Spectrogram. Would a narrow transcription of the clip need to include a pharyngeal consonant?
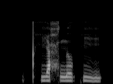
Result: yes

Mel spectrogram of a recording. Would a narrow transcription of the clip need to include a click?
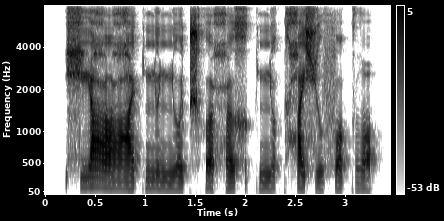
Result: no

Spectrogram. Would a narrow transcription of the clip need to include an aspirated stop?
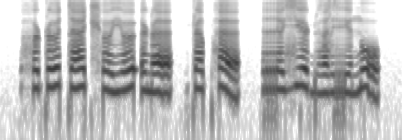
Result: yes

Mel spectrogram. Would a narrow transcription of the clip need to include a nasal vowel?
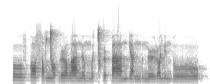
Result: no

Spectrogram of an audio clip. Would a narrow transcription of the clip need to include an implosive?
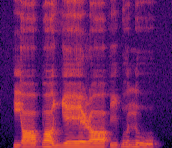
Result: yes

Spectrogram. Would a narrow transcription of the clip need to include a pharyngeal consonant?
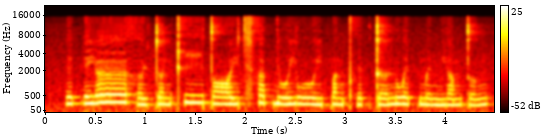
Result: no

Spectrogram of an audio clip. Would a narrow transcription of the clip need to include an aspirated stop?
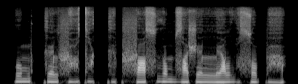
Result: no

